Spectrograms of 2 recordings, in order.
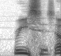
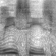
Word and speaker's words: Reese's: Do you say Reese's or Reese's? – Reese's. – Reese's. Okay, and I think that is the correct pronunciation. – Yeah. – I was saying Reese's for years.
